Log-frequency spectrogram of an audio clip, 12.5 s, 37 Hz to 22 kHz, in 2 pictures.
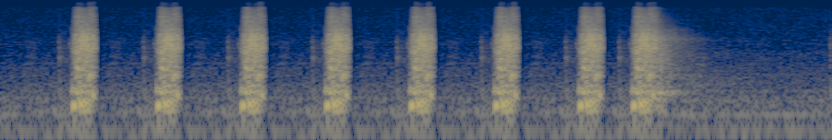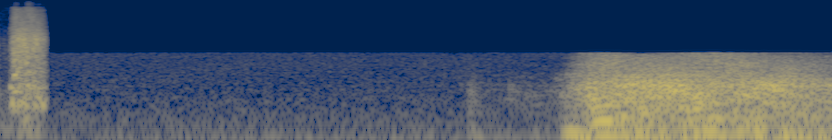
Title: Dog Sneezing Annoying Version 2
